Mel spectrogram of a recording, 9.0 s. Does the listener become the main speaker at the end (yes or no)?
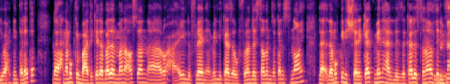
yes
